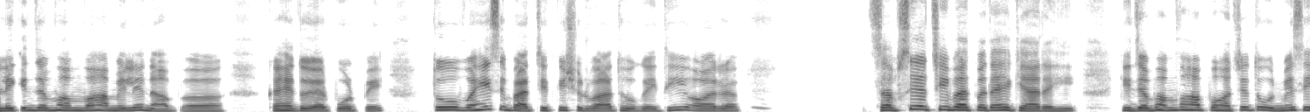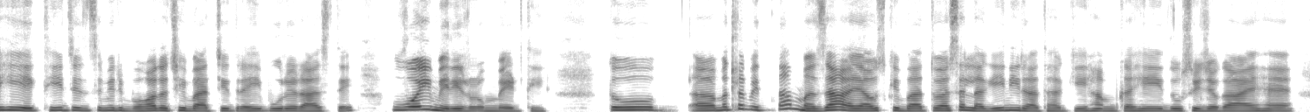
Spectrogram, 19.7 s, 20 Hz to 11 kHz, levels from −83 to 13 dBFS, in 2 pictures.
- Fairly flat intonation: No, average, 4.0 semitones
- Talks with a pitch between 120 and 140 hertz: No, high, 220 Hz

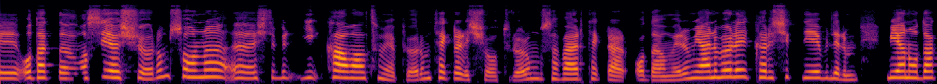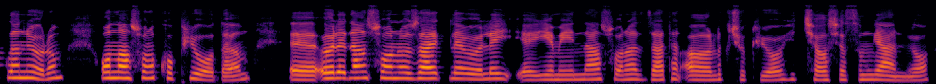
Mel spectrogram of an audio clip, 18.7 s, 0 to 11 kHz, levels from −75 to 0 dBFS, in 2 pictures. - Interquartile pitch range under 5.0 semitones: No, average, 5.3 semitones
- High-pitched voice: Yes, high, 220 Hz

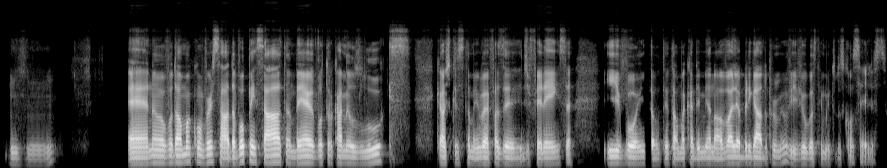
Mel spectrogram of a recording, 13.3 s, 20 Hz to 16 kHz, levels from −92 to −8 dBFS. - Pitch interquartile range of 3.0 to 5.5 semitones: No, narrow, 2.5 semitones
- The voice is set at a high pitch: No, very low, 95 Hz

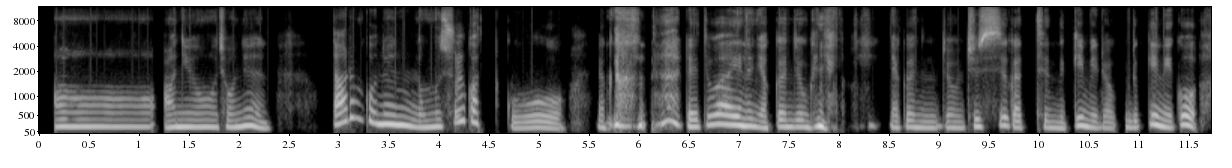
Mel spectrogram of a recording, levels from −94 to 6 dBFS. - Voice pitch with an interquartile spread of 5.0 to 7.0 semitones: No, average, 3.6 semitones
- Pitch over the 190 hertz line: No, medium, 185 Hz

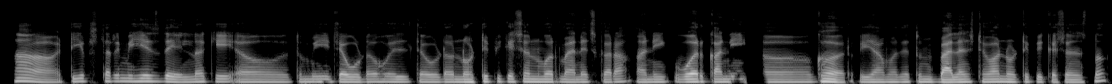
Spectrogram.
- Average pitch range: No, narrow, 1.5 semitones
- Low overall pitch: Yes, low, 120 Hz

